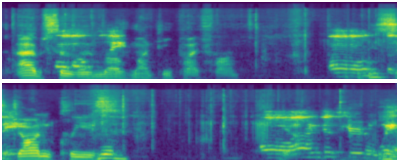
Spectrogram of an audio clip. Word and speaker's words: Cleese: But it's Cleese, like cheese, because that was his name before it was The changed.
